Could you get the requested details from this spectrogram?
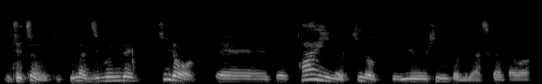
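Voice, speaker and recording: A man with a Kansai accent hosting a word game, explaining rules in a relaxed, chuckling way. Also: medium pitch, normal speed, breathy edge, no room sound, highs cut off. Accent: Kansai Japanese. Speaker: game host and referee. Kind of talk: casual game commentary.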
